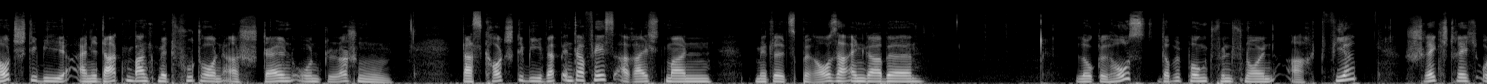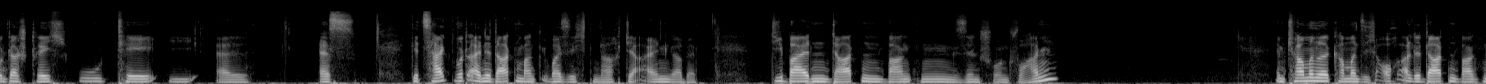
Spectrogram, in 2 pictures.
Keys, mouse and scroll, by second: 7.8 click, 8.1-9.0 typing, 10.3 BackSpace, 14.9 Return, 26.2 click.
